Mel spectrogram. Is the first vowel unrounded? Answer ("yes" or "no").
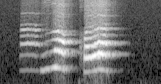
no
